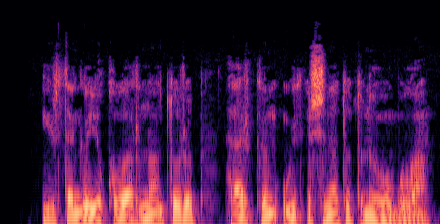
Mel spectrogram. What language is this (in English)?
Bashkir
